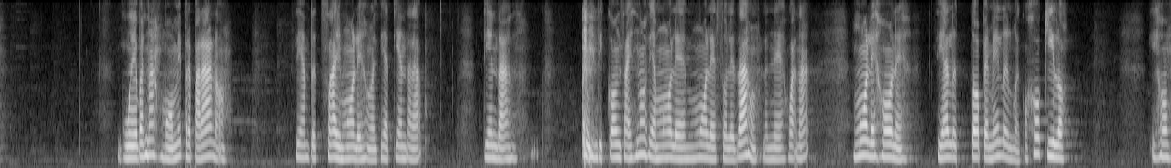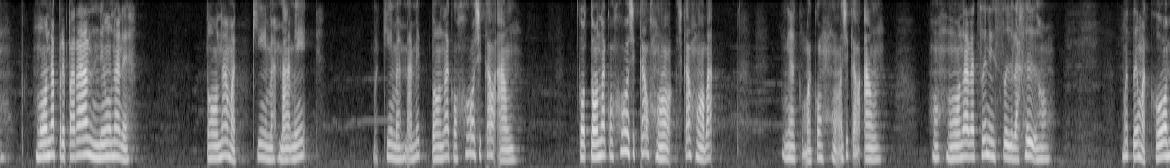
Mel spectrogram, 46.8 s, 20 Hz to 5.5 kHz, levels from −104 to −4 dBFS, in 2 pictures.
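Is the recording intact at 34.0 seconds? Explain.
Yes, at 34.0 seconds the audio is intact, with no dropout, glitch or other fault at that point.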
